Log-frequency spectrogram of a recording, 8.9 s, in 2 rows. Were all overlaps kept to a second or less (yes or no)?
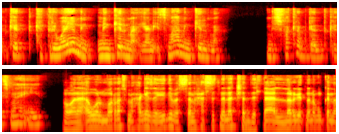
yes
